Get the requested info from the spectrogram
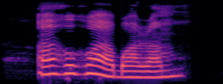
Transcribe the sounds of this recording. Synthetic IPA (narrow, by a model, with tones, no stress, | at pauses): a˦ɦʊ˦ɦʊ˦a˨ɡ͡ba˨ɾa˨m̩˦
